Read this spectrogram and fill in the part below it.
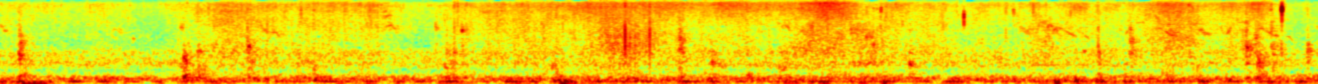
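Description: Wind rumbles and buffets against the microphone outdoors.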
